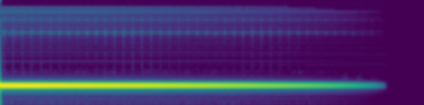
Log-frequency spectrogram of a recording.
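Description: Single synthesized sine-like note played in Sonic Pi with a long release, a pure low steady tone that fades smoothly over about four seconds to silence.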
